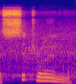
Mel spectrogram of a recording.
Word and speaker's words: Citroën: And we have a Citroën. I'm putting too many syllables in.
